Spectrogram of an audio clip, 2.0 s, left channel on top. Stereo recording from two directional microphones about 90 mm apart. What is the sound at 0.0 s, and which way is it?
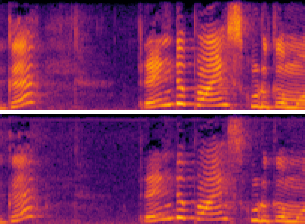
A woman's voice, 30° left (ahead or behind).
